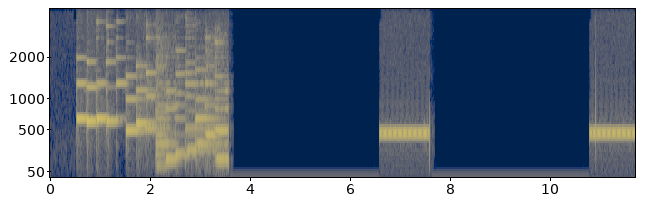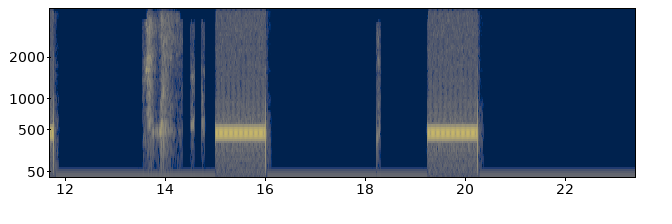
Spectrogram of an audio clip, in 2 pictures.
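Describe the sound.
A telephone ringback tone while a call is being put through: four steady, low-pitched beeps, each about a second long and evenly spaced several seconds apart, following a brief burst of other sound at the start.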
